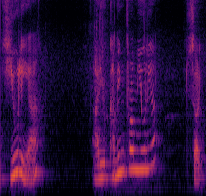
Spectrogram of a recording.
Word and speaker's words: Julia: Are you coming from Julia? Sorry, Julia. Julia is a German pronunciation. J they pronounce Y. And English is J.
